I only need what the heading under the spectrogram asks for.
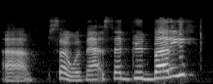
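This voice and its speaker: A woman hosting a casual solo podcast at home, chatting in a playful, rambling, animated way. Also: fairly high pitch, moderate pace, vocal fry, a little hiss or hum. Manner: playful, rambling, acts out mock exchanges. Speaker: podcast host. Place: at home, indoors.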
